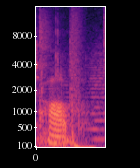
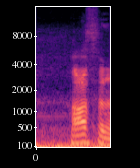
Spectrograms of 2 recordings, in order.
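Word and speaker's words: Höfn: It's actually pronounced hub.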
